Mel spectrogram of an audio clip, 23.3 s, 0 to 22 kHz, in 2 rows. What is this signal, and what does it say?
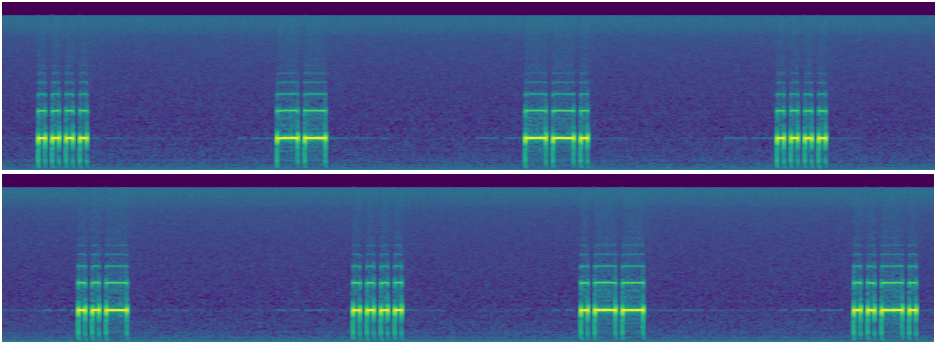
Morse code, heard as a keyed tone, about 14 wpm, 770 Hz. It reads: H M G H U H W F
